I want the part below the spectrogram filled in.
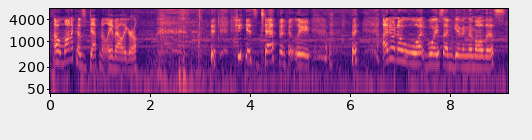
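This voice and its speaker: Woman, game streamer, chatty, rambling, swears, fairly high voice. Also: animated, a little slow, pauses often, a bit bright, soft background music, poor audio. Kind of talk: casual game commentary.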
